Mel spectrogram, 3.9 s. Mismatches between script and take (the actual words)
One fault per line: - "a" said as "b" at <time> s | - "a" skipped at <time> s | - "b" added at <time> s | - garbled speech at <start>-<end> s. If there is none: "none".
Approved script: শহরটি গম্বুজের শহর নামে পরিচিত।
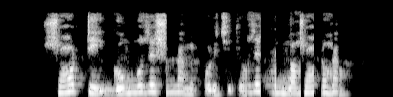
- "শহর" skipped at 1.6 s
- garbled speech at 2.5-3.4 s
